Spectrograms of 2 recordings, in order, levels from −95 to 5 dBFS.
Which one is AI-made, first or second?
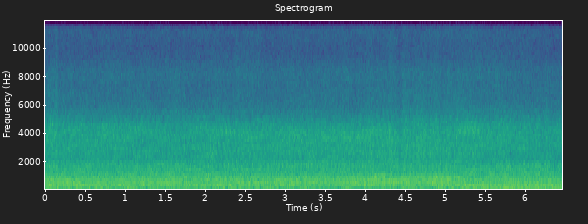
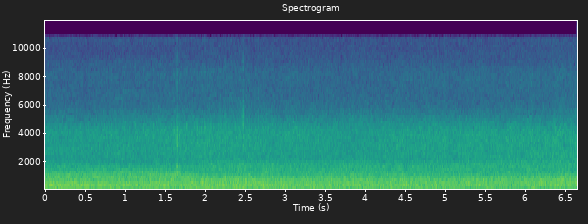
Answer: first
